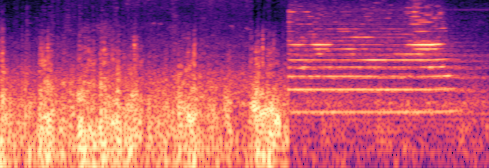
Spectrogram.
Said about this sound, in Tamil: இந்த லைனில் ட்ராவல் பண்ணக்கூடிய ஒரே ஒரு ட்ரெயின் இது தாங்க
